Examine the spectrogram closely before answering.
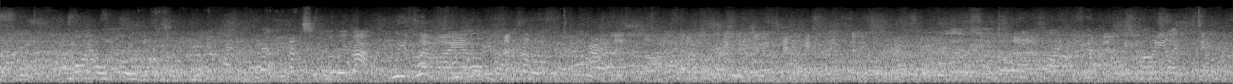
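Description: A crowd chatters throughout in a busy hall.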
